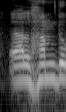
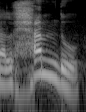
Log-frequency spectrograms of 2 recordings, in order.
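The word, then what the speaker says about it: الحمد: ওখানে আলহামদু বলবেন আপনার নামাজ হবে না। বলতে হবে আলহামদু। বরনে উচ্চারণ করতে হবে।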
